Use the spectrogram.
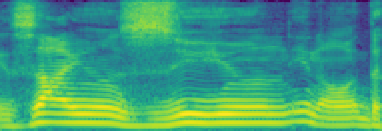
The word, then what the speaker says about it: Zhiyun: Okay, so it pronounced Zhiyun, meaning smart cloud.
